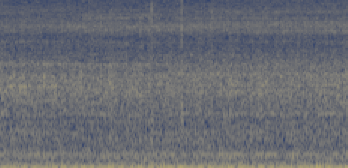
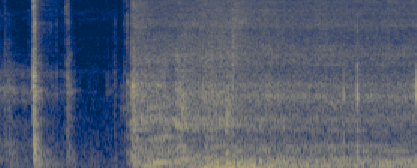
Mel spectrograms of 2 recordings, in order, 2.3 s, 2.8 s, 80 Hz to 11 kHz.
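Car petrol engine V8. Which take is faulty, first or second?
first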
